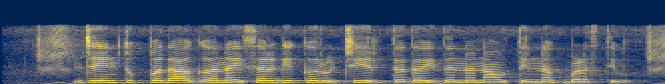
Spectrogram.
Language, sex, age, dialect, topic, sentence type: Kannada, female, 18-24, Northeastern, agriculture, statement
